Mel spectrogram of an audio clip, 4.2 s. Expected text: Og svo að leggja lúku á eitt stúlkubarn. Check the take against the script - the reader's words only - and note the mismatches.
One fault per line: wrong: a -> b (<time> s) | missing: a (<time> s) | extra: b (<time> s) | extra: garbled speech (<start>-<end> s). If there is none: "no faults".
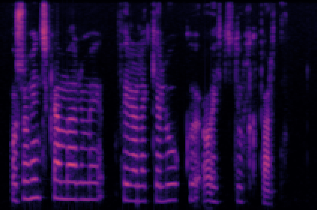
extra: hundskammarðu mig fyrir (0.4 s)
